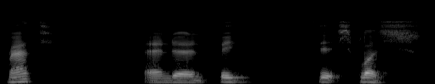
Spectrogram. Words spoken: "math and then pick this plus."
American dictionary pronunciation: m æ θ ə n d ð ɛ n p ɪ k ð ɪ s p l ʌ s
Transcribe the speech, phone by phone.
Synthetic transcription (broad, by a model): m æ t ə n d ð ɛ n b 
